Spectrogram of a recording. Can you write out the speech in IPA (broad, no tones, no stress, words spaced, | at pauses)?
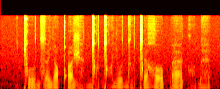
ǀud͡zœjœ qʼøʒɛ̤ ɡ͡ǀoɡ͡ǀɔ̤ju dṳǀe ʁo pækɔ̤ɓɛ̤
